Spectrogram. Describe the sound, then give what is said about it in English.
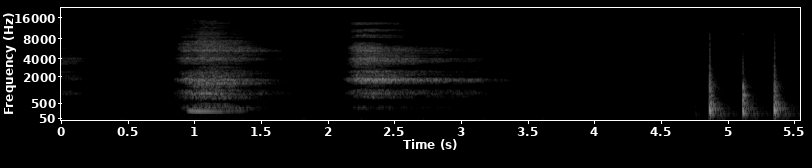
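Three quick, sharp knocks on a door sound near the end, following two long, breathy sighs. “Who's at the door?”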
